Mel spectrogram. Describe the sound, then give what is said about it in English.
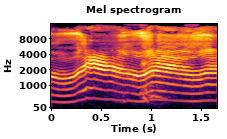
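A human voice imitates a cat with a drawn-out, wavering yowl, rising then sliding up and down in pitch, loud for nearly two seconds without a break. “I used to have a joke where I would say, I'm driving my cat to the vet, and the whole time I was like...”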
